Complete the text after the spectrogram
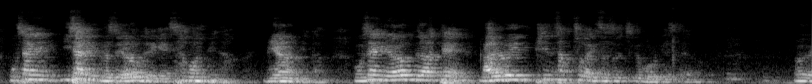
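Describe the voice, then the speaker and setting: A man preaching to teenagers in a church hall, his voice high and swinging widely as he acts out the scolding voices of others. He is caught from afar, with heavy reverb and a dull, muffled sound. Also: recorded from a distance. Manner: lively, acts out nagging and taunting voices. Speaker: pastor. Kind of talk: youth sermon.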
